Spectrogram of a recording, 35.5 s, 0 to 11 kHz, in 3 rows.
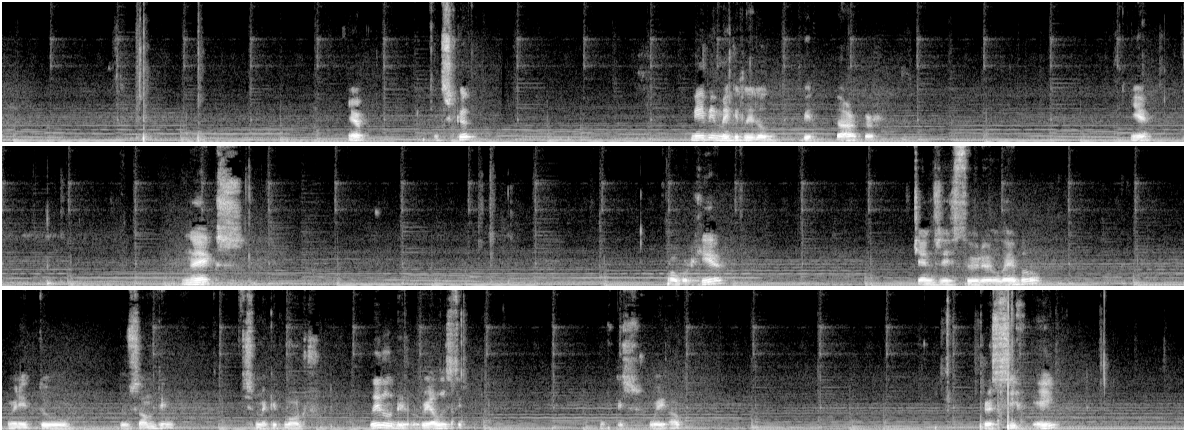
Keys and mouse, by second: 4.1 `, 12.2 `, 14.3 `, 15.7 click, 16.7 `, 26.9-29.3 drag, 28.1 g, 29.7 click, 33.0 click, 33.6 shift+a.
